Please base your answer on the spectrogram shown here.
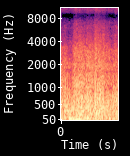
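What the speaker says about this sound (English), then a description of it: "Oh, that got windy then." Wind buffets a microphone outdoors in a steady, loud rumble that fills the short moment, with no talking over it.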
